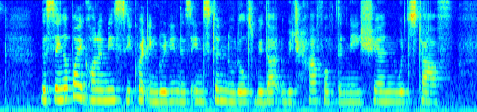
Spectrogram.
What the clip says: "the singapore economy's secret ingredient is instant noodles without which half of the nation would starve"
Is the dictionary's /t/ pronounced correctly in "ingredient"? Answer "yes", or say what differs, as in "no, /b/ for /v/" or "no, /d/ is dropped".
no, /t/ is dropped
